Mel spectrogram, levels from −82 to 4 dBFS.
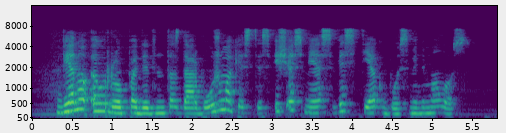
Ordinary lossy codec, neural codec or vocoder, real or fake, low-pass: AAC, 48 kbps; none; real; 7.2 kHz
